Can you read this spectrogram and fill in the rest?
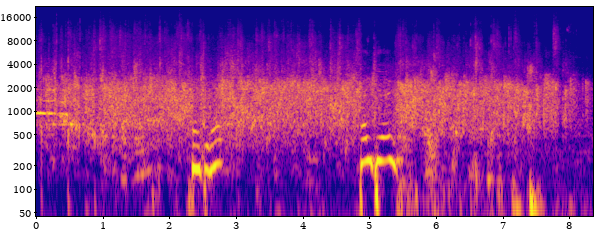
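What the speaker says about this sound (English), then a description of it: "Can we have a round of applause for all the speakers," An audience at an in-person sales leaders' event claps for the speakers; dense, sustained applause fills the room close-up, while someone briefly says thanks over it.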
